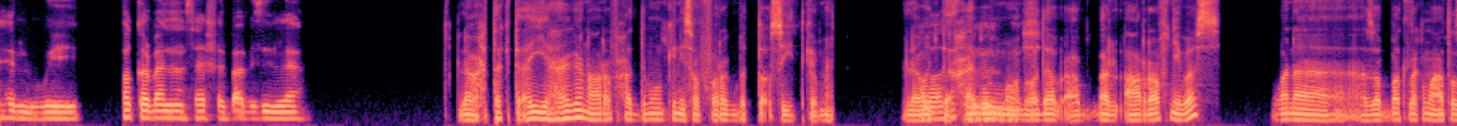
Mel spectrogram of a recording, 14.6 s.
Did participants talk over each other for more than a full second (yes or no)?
yes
